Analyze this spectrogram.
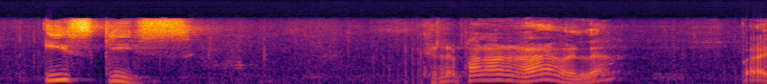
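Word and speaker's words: ἰσχύς: Una palabrita bien rara en griego, la forma que se pronuncia es iskis.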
